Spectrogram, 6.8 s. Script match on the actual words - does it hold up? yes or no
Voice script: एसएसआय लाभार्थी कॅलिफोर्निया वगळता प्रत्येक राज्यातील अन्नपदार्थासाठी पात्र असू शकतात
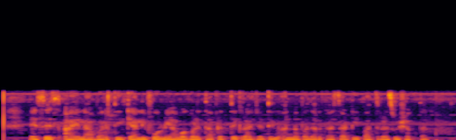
yes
